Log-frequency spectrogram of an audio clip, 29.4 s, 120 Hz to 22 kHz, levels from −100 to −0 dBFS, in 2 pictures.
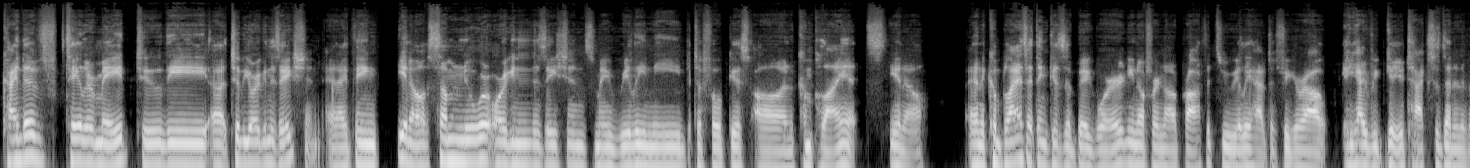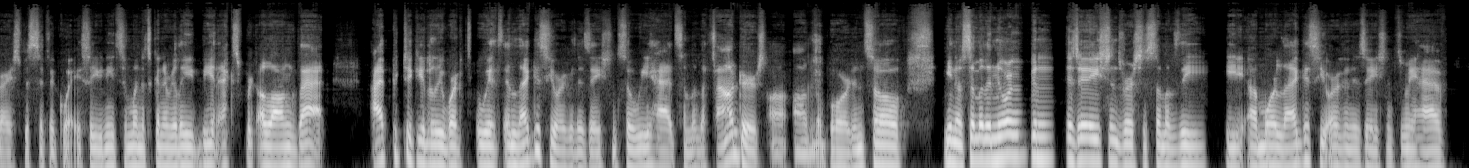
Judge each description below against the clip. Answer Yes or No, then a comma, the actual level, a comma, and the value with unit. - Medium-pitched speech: No, low, 120 Hz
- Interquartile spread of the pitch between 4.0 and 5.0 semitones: No, average, 3.2 semitones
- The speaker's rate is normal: No, fast, 220 wpm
